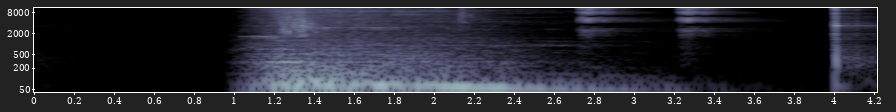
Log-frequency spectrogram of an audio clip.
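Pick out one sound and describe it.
A deep rumbling whoosh swells and fades as a choice is confirmed.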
